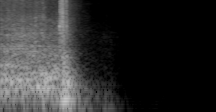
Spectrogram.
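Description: A van's sliding side door rolling along its track for about half a second, then shutting with a single bang.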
